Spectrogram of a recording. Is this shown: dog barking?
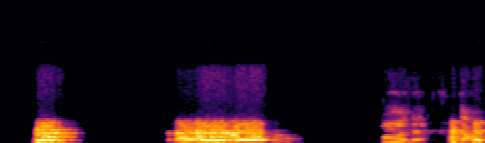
yes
